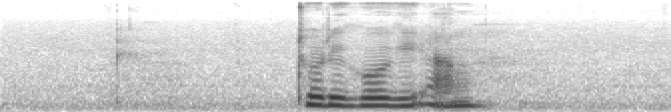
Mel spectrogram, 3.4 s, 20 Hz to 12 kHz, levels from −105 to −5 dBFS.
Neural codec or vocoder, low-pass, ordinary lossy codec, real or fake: none; 10.8 kHz; none; real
